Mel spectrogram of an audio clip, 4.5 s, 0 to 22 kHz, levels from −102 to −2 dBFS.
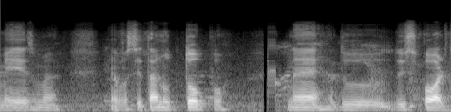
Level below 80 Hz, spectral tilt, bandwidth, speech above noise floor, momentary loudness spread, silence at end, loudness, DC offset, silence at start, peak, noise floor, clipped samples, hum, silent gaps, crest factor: -48 dBFS; -6.5 dB/octave; 9 kHz; 22 dB; 16 LU; 0 s; -21 LUFS; under 0.1%; 0 s; 0 dBFS; -42 dBFS; under 0.1%; none; none; 20 dB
